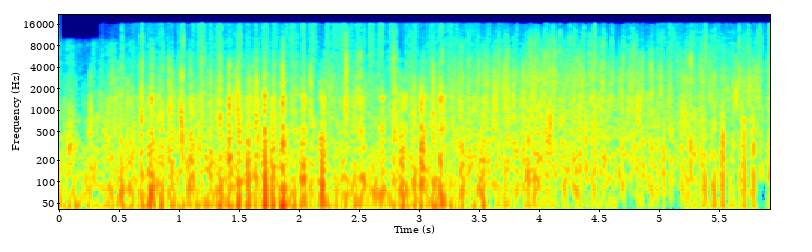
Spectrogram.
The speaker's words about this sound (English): Her wings, by the way, are it's a shirt. It's a cotton polyester blend shirt being flapped around like crazy and sped up a bit.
